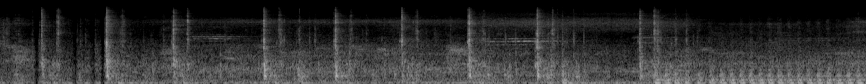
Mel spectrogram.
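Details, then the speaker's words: 14-year-old Honda Activa scooter, kick-started without choke: kick-start clicks and handling knocks, then a steady, even little idle from about 6.5 s; healthy normal idle. "as you can hear, this is the engine sound."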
